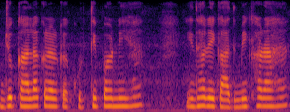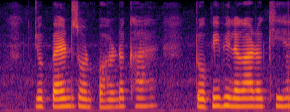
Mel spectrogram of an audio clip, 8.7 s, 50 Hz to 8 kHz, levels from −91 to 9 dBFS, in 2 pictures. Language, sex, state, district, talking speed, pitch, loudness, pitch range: Hindi, female, Uttar Pradesh, Muzaffarnagar, 150 wpm, 215 Hz, -20 LUFS, 205-220 Hz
